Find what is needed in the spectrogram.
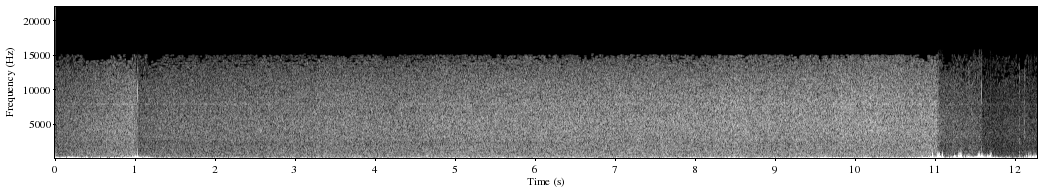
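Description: Wind buffeting the microphone in low rumbling gusts during the first second and again near the end, with a steady outdoor hiss in between.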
